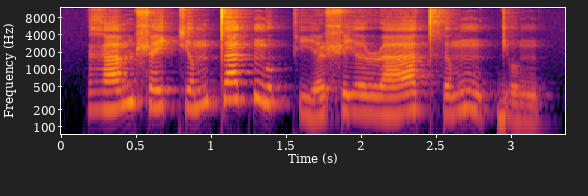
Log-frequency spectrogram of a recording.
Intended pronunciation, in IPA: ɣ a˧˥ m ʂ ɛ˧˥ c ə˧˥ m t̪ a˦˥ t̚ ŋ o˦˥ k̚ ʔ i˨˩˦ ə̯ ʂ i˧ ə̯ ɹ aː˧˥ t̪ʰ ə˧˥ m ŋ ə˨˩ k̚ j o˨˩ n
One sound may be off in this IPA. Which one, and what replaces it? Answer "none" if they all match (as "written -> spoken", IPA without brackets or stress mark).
n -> ŋ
